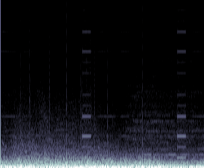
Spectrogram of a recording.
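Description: A fiery blast bursts with a loud bang.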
